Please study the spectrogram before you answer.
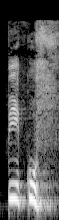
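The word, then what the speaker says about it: tikus: Malaysian ভাষায় বলা হয় তিকুস টিকুস যদি কিনা আমরা আমাদের বাংলাদেশের ভাষায় যদি আমরা উচ্চারণ করতাম তাহলে হতো কি জানেন টিকুস আর ওদের হবে টিকুস কারণ টি অক্ষরটিকে ওরা উচ্চারণ করো ত এর মত এস কে উচ্চারণ করো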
